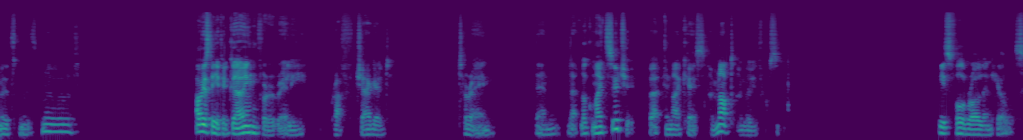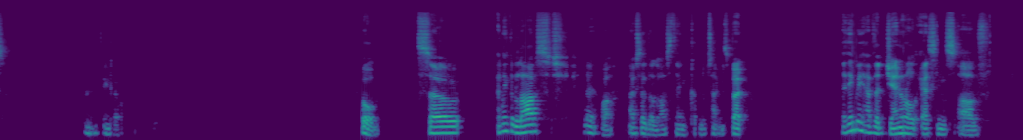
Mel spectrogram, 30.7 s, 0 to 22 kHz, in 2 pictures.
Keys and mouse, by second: 9.8 click, 10.2-14.4 typing, 10.3 right click, 15.0 click, 16.8 click, 17.7-22.9 typing, 17.9 right click, 23.6 alt+Tab, 29.1 alt+Tab, 30.0 right click.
